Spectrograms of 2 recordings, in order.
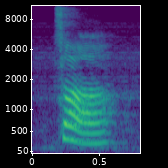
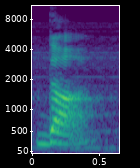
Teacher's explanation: Sound ta is a voiceless alveolar stop sound, and the sound da is a voiced alveolar stop sound.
